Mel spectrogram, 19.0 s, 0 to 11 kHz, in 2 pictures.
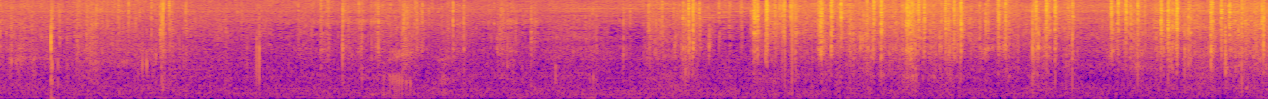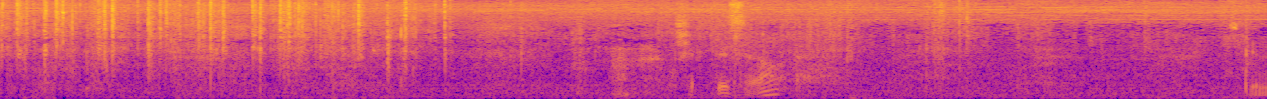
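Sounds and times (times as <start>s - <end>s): ratchet strap tightening: 0.0s - 13.5s
dry sticks crackling and snapping: 0.0s - 19.0s.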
